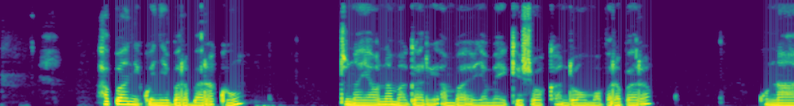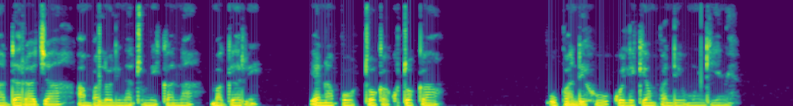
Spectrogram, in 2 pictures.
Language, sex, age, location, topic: Swahili, female, 25-35, Nairobi, government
